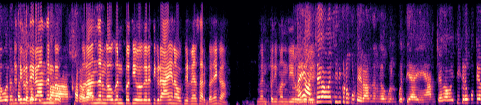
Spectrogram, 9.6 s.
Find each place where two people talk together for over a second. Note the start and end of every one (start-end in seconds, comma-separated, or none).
none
